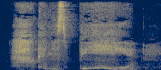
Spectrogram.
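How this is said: It sounds amazed and astonished.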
